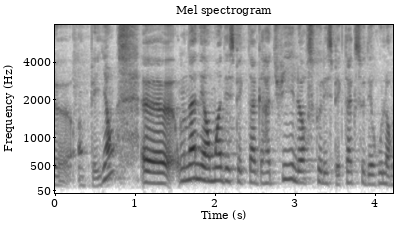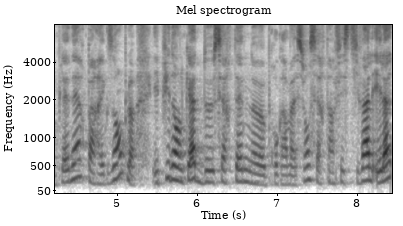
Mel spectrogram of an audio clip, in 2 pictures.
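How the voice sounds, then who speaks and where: A woman's voice: medium pitch, darkish tone. A woman with an accent from France, explaining a cultural programme as a radio interview guest, articulate but often hesitating as she finds her words. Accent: French from France.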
